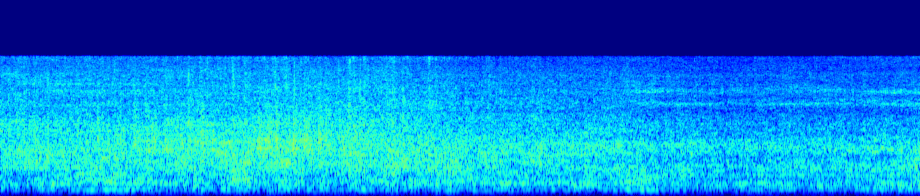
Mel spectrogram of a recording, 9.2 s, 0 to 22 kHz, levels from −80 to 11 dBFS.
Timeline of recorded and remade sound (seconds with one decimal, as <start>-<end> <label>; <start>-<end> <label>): 0.0-9.2 recorded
